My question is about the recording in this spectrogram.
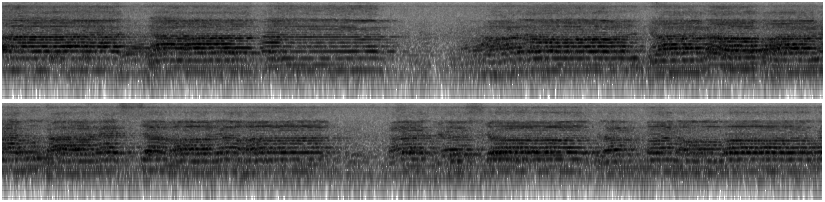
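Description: Priests chanting a ritual hymn in unison, male voices on a steady, nearly level pitch. The chant runs in long phrases with short breaks every few seconds.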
